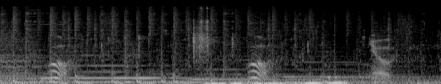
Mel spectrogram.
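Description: Swimming through ocean water in the Deus Ex game, with splashy liquid strokes and bubbling gurgles that repeat every couple of seconds while someone talks over them.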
